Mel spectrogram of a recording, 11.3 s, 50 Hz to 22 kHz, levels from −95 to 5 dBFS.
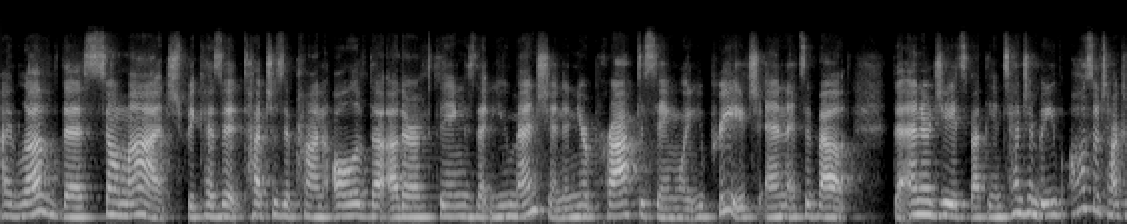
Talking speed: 190 wpm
